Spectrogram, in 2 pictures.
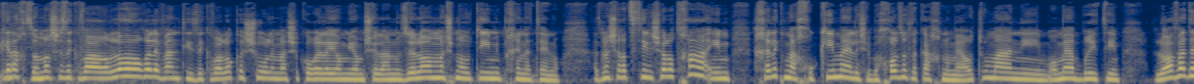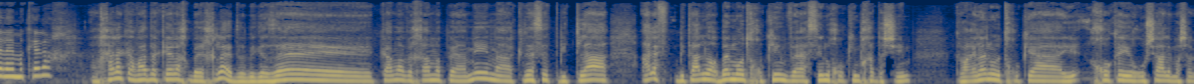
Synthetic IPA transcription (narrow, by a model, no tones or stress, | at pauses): kelaχzeo̞me̞ʁʃezekvaʁlo̞ʁe̞le̞vantizekvaʁlo̞kaʃuʁle̞maʃe̞ko̞ʁe̞lajo̞mjo̞mʃe̞lanuzelo̞maʃmautimipχinate̞nu | azmaʃeʁat͡si̥t̪iliʃo̞lo̞tχaimχe̞le̞kmeaχukʰimae̞le̞ʃe̞be̞χo̞lzo̞t̬lakaχnumeaoto̞manimo̞meabʁitim | lo̞avadaleemake̞laχalχe̞le̞kavadake̞laχbe̞ːχle̞tvebiɡlalze | kamaveχamapeamimaknese̞t̪bit̪laʔale̞fbit̪alnuaʁbemeo̞dχukimveasinuχukimχad̪aʃim | kvaʁe̞nlanuetχukeaχokajeʁuʃale̞maʃal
